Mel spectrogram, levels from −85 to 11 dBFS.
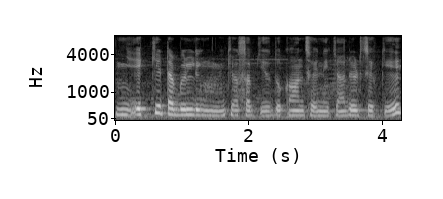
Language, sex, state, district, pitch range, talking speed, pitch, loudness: Maithili, female, Bihar, Begusarai, 170-195 Hz, 180 wpm, 175 Hz, -18 LUFS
